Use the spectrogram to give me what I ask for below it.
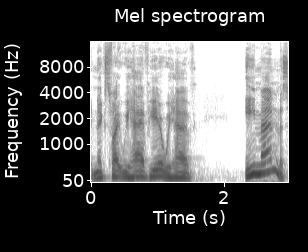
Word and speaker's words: Aiemann: So, all right, next fight we have Aiemann.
